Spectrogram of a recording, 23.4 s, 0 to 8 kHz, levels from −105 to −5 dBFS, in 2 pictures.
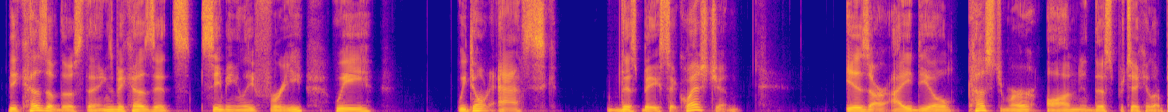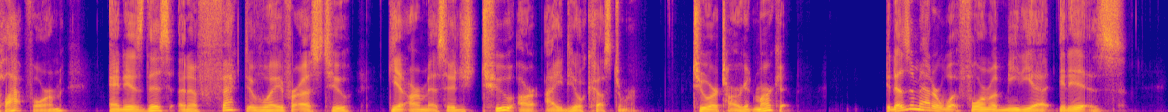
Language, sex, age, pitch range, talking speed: English, male, 40-59, 90-125 Hz, 135 wpm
